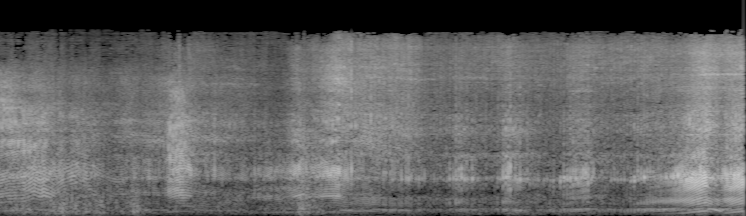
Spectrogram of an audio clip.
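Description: Motocross bike engine revving up and down on a sand slope, the pitch rising and falling with the throttle, growing loudest near the end as a bike comes close.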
